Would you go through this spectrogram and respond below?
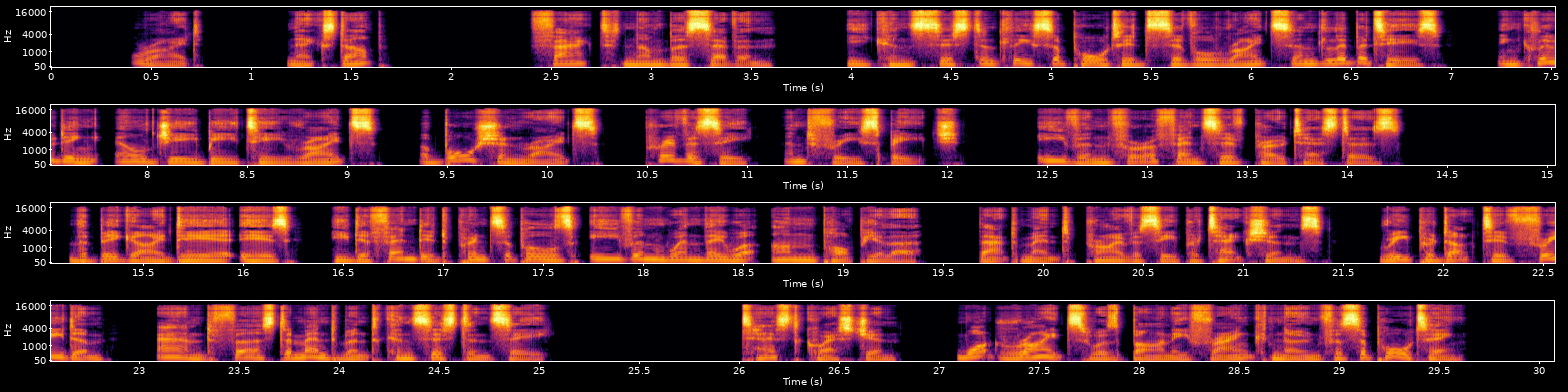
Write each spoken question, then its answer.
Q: what rights was Barney Frank known for supporting?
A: civil rights and liberties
